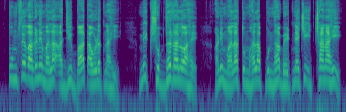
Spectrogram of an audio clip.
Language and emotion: Marathi, angry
